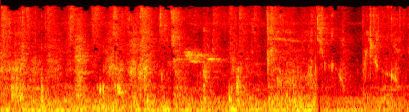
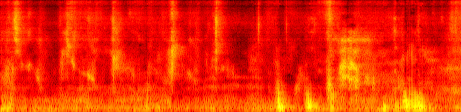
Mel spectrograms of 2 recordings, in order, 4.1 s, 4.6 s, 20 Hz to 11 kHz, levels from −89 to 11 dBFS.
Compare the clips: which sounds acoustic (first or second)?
first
